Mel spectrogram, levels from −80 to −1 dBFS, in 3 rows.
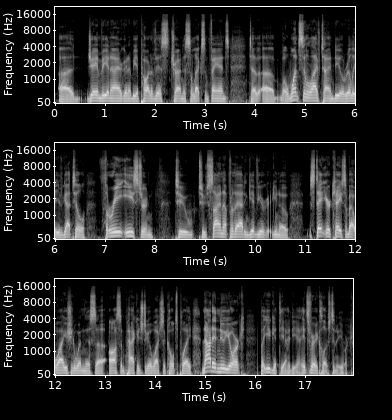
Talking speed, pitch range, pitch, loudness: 240 wpm, 95-115 Hz, 105 Hz, -20 LUFS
